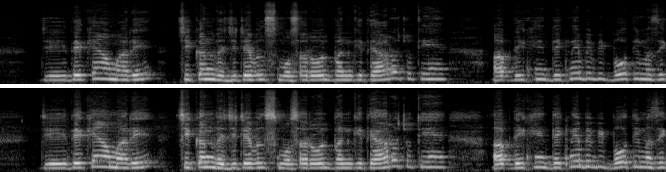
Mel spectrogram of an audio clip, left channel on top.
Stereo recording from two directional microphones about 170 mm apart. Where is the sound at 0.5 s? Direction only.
30° right (ahead or behind).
